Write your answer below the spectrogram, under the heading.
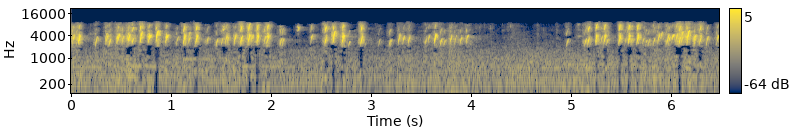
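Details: Goldfinch bitbita played to stimulate singing: long bursts of quick jingling, twittering notes, broken by a silent gap of about a second before the chatter resumes.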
